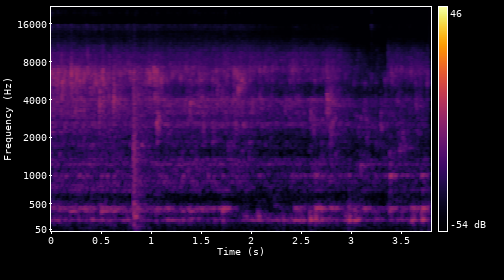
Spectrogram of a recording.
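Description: Steady cold tap water splashing into a sink, close and continuous with slight gurgling variations.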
